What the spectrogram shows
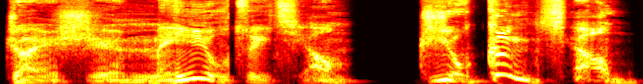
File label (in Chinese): levelup, zh-hant; cookie run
